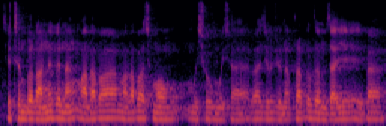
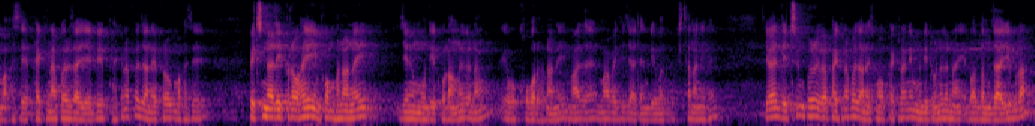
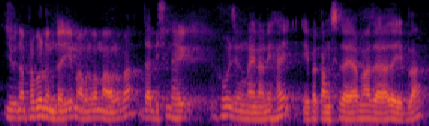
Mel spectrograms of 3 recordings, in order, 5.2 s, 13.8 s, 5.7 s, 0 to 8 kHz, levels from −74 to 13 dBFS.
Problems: none marked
